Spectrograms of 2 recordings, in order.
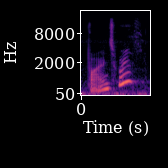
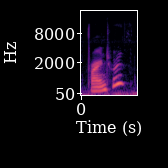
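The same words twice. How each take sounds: First: Farnsworth asked in a much higher, softer voice; rising high Farnsworth, unsure of the name; puzzled high question. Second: Said in the usual way. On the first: Real, not acted. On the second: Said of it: "the Farnsworth".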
